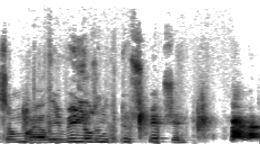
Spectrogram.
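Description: A person talks for most of the time, and a dog barks loudly once near the end.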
